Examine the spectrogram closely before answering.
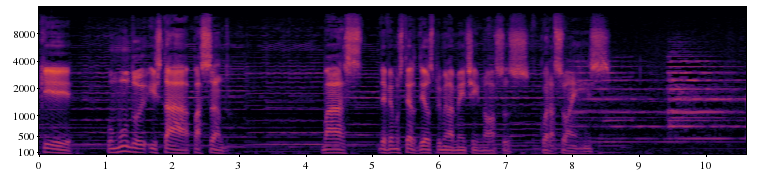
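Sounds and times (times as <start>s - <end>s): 
speech: 0.0s - 3.0s, 4.2s - 8.6s
cathedral church bell ringing: 7.6s - 10.5s.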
